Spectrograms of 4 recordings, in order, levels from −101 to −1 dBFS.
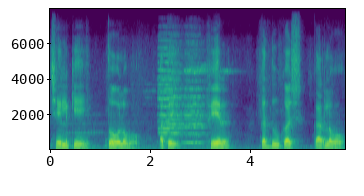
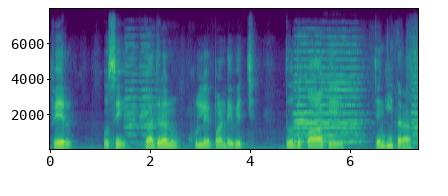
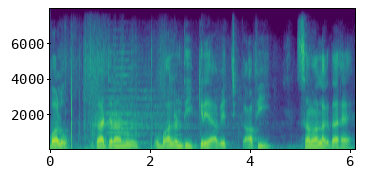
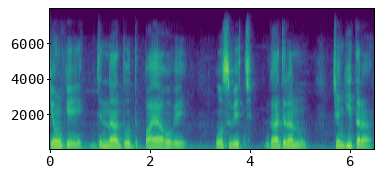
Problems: none marked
